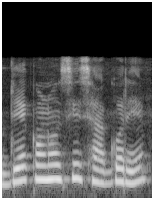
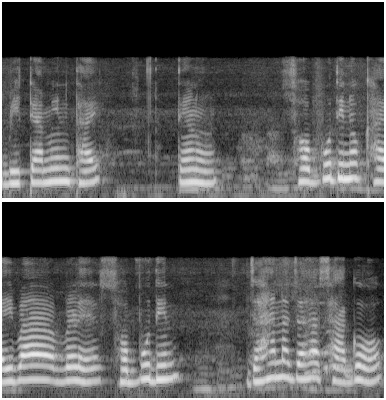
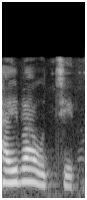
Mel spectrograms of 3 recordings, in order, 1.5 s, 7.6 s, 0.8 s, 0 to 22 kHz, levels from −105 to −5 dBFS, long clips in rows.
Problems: constant background noise, continuous background conversations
